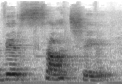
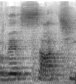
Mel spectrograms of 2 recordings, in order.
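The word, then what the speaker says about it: Versace: हैं हमें नहीं पता, लेकिन हम इटालियन इसको कहते हैं वर्साचे। यहाँ पे बहुत से लोग हैं, हेरसा भी इंग्लिश में इसको वर्साची कहते हैं। ये वर्साची नहीं है, इटालियन में इसको वर्साचे कहते हैं।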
